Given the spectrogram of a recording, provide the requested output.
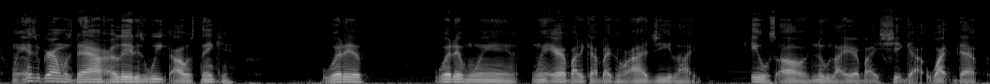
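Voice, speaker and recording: A man's voice: deep voice, steady tone, fairly quick, gravelly, darkish tone, dry recording. A man with an Atlanta accent hosting a casual podcast, rambling through stories in slangy, profanity-laced talk. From Atlanta area, United States. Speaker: podcast host.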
